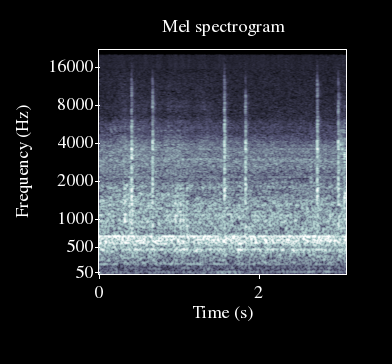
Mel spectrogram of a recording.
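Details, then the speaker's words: Chinese HCalorie diesel heater on a first test with a homemade controller, cooled to 60 degrees after flame-out. Faint paired ticks about once a second over a quiet hum as the dosing pump keeps pumping fuel. Dosing pump keeps pulsing after flame-out; a pulse generator fault is suspected. "we've got down to 60 degrees now and we're still pulsing the dosing pump I'm a bit worried about that though"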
